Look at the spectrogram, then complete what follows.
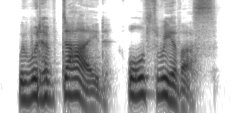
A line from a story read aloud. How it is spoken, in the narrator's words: James said, his voice turning into a growl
